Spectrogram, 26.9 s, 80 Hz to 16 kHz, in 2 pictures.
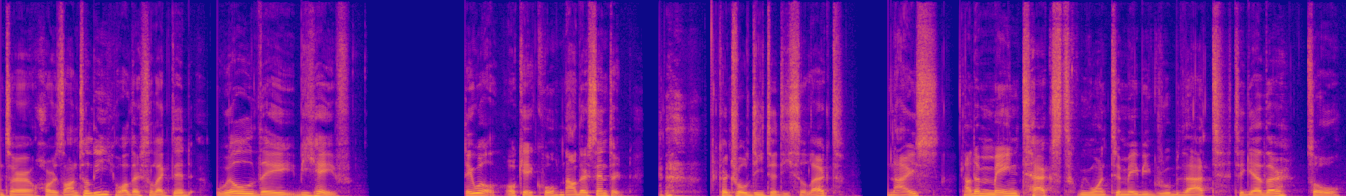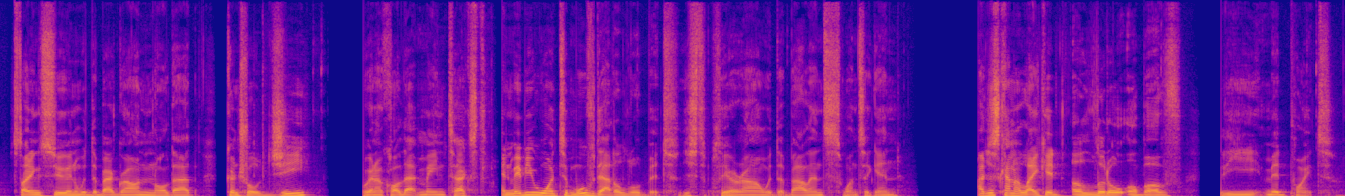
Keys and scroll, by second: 16.6 ctrl+g, 18.1 shift+m.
